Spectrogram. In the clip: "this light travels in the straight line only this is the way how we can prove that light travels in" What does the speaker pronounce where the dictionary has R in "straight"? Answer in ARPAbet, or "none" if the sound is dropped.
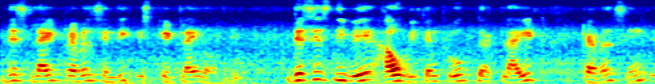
none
